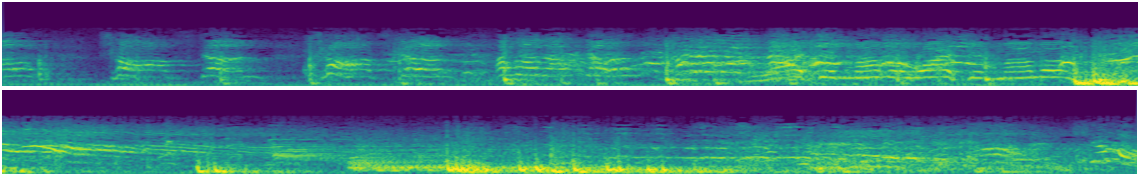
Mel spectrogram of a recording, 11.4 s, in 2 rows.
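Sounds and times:
laughter: 1.6s - 11.3s
crowd murmuring and chattering: 2.0s - 11.3s
piano notes struck all at once: 6.6s - 11.3s
heavy thud and crash of person falling into a piano: 7.6s - 9.0s.

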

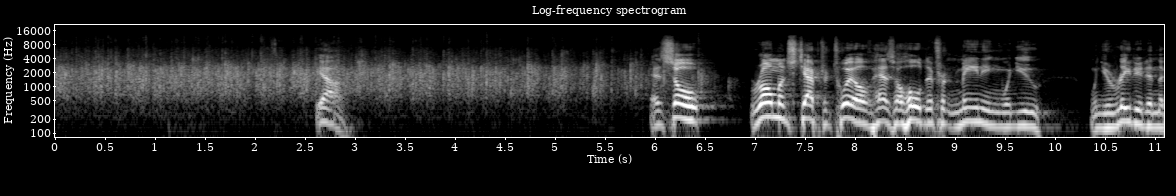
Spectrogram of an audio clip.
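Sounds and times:
audience clapping hands: 0.0s - 6.9s
speech: 2.6s - 3.2s, 6.0s - 11.0s.

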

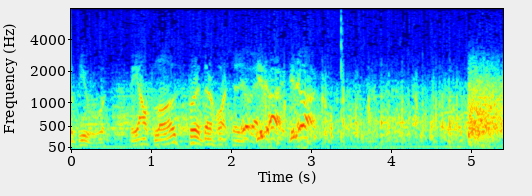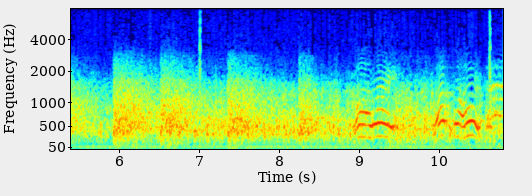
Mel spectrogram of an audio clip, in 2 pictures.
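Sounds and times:
speech: 0.0s - 3.4s, 9.2s - 10.7s
volley of loud gunshots: 2.3s - 10.7s.

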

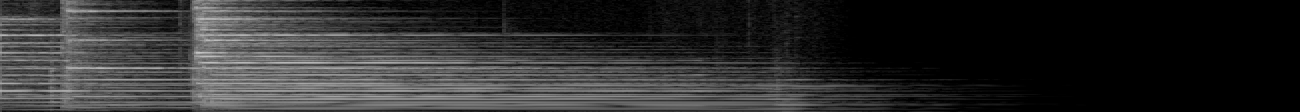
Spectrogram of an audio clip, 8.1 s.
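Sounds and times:
three to six octave handbells ringing: 0.0s - 5.3s.

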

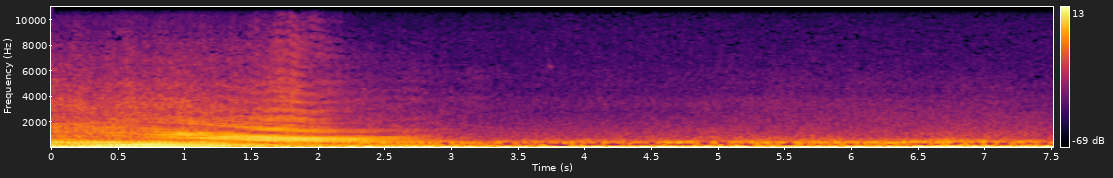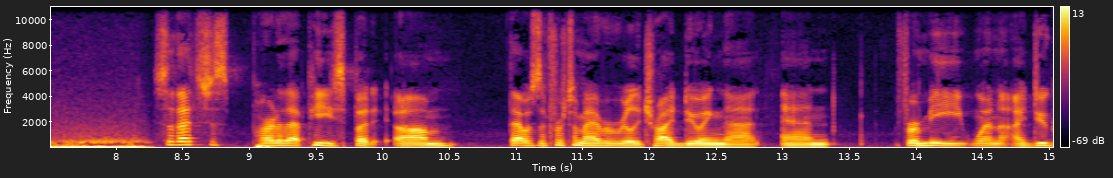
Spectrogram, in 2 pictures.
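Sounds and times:
plane engine: 0.0s - 8.3s
speech: 8.4s - 15.0s.

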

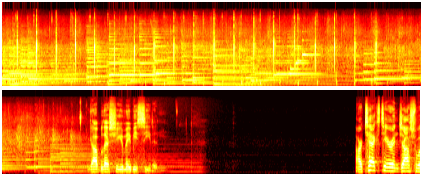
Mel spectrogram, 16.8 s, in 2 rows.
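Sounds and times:
audience hand clapping: 0.0s - 10.2s
speech: 10.2s - 11.6s, 15.5s - 16.7s.

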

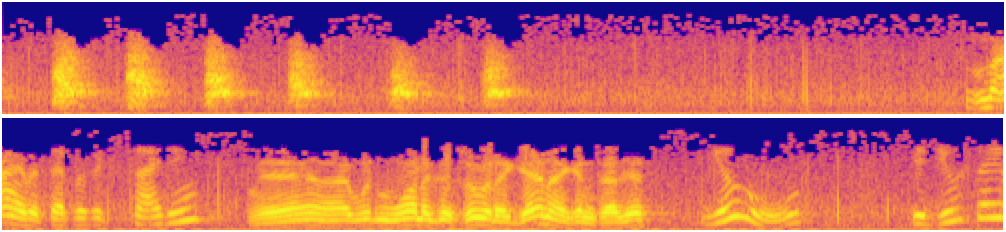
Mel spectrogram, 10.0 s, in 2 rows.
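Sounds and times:
dog barking: 0.2s - 2.8s
speech: 4.9s - 10.0s.

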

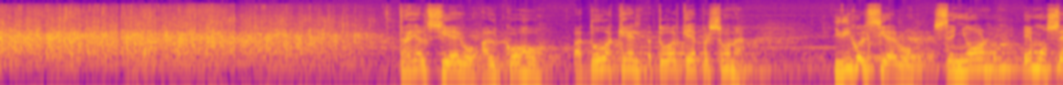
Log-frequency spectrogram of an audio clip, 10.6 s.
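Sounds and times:
audience applauding: 0.0s - 4.4s
speech: 4.0s - 7.6s, 8.3s - 10.6s.

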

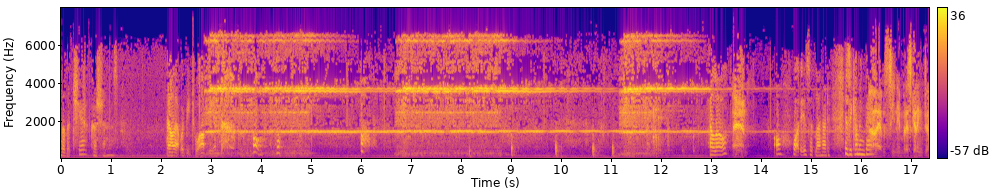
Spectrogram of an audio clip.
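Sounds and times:
speech: 0.0s - 1.3s, 2.1s - 5.2s, 6.0s - 7.0s, 13.0s - 17.3s
telephone ringing: 2.8s - 17.3s.

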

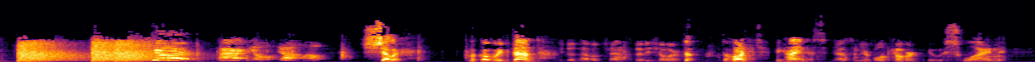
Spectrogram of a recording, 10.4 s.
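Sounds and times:
gunshots: 0.0s - 2.0s
low steady hum: 0.0s - 10.3s
speech: 3.8s - 4.1s, 4.8s - 10.2s.

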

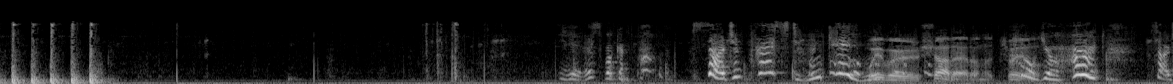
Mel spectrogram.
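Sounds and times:
knocking on a cabin door: 0.0s - 1.2s
speech: 5.7s - 11.7s.

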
